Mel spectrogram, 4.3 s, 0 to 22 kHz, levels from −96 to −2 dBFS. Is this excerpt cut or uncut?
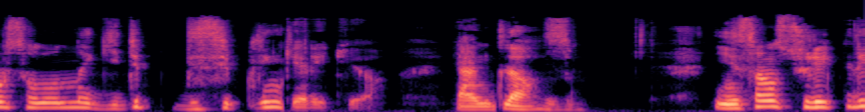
cut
